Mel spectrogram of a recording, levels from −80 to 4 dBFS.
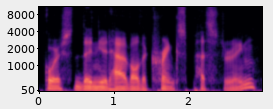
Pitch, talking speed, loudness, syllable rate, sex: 90 Hz, 160 wpm, -22 LUFS, 4.1 syllables/s, male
